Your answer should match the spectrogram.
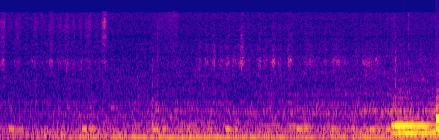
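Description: Faint strokes of a paintbrush on watercolour paper over a low steady hum.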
